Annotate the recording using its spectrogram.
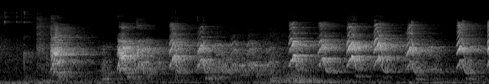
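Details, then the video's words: Milo, a playful adopted Lhasa Apso puppy, playing doggy cricket: a run of sharp, high yips and small barks, about eight quick bursts over five seconds, each with bright harmonic tones, against a quiet indoor background. "Lhasa apso puppy playing doggy cricket"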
